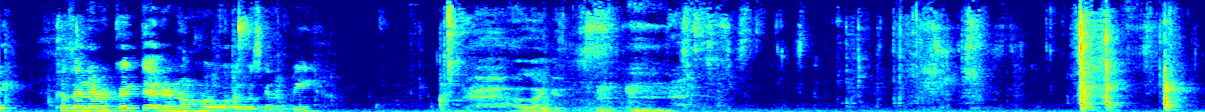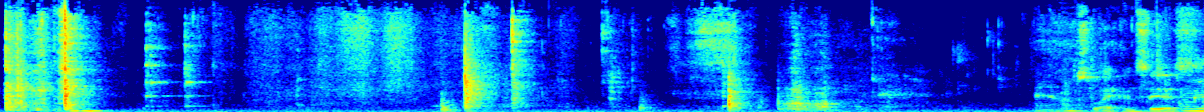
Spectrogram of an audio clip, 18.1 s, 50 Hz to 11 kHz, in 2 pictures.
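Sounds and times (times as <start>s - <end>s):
steady low hum: 0.0s - 18.0s
utensils clinking against a bowl: 8.0s - 10.8s.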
